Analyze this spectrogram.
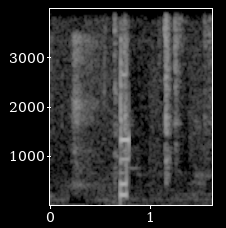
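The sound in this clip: A single telephone keypad tone from a key pressed on an automated phone menu: one short, loud, steady beep that stands out sharply against a quiet background hiss.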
